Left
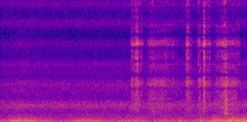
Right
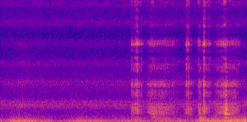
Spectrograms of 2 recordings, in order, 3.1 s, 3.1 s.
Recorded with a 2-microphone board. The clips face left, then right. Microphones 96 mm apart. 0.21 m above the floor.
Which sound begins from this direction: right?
Sawing, at 1.6 s.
